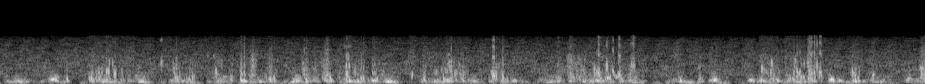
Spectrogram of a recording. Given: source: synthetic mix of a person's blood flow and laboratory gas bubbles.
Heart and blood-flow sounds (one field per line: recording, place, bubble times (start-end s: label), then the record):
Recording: Doppler ultrasound of blood flow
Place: precordium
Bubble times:
0.63-0.72 s: bubbles
0.85-1.35 s: bubbles
1.59-1.64 s: bubbles
1.71-1.96 s: bubbles
2.13-2.25 s: bubbles
2.29-2.60 s: bubbles
2.63-2.79 s: bubbles
3.00-3.81 s: bubbles
4.08-4.16 s: bubbles
4.21-4.29 s: bubbles
4.33-4.69 s: bubbles
4.88-5.15 s: bubbles
5.54-6.40 s: bubbles
6.77-6.87 s: bubbles
6.97-7.04 s: bubbles
7.58-8.26 s: bubbles
8.49-8.63 s: bubbles
8.70-8.78 s: bubbles
9.02-9.04 s: bubbles
9.19-9.26 s: bubbles
From the record:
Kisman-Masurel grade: 343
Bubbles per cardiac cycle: rolling drumbeat, 9 or more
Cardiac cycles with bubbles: 100%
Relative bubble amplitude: loud (0.450 to 0.775)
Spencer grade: 3 (all of the cardiac periods contain showers or single bubble signals, but not dominating or overriding the cardiac motion signals)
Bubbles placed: anywhere in the cardiac cycle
